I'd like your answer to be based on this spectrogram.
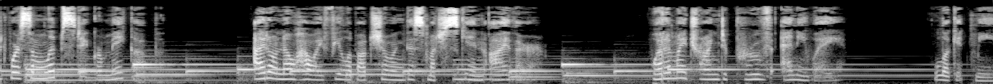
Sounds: speech, music

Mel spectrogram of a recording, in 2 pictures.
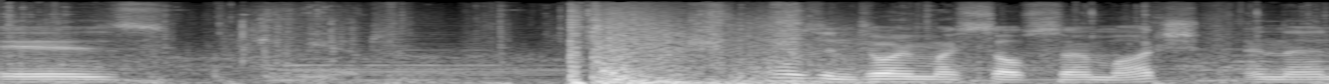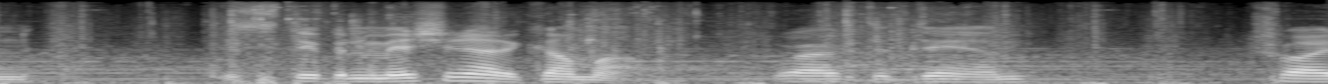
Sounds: speech

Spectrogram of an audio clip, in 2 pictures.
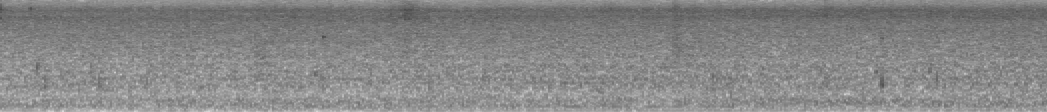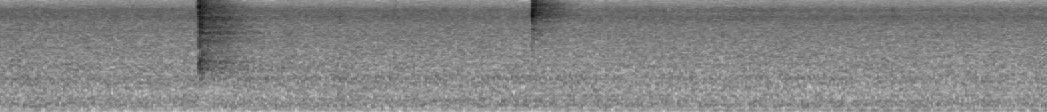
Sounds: sailing ship

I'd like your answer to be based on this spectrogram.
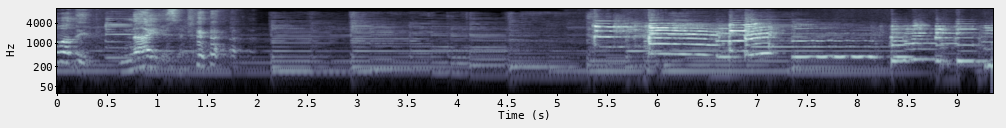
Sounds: plucked string instrument, acoustic guitar, music, guitar, speech, electric guitar, musical instrument

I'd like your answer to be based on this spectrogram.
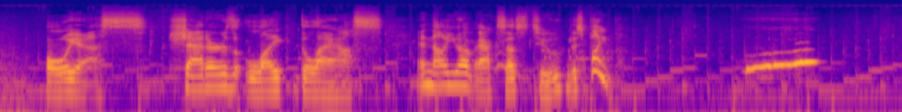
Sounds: music, speech

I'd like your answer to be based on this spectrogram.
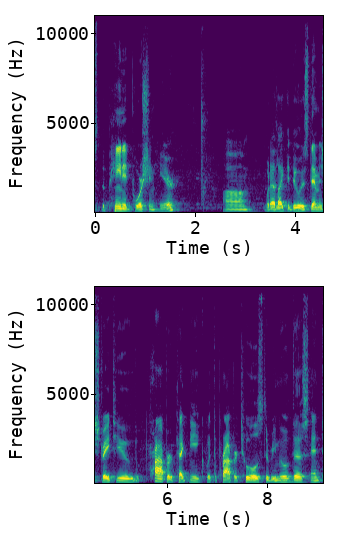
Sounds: speech

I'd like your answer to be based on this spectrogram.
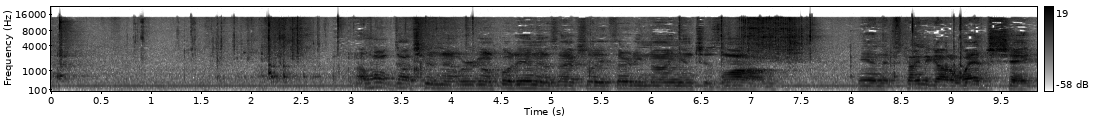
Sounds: speech

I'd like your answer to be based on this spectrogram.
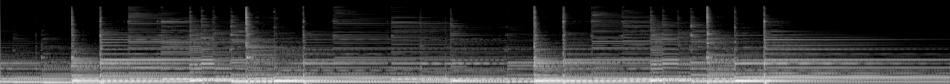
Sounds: musical instrument, plucked string instrument, acoustic guitar, strum, music

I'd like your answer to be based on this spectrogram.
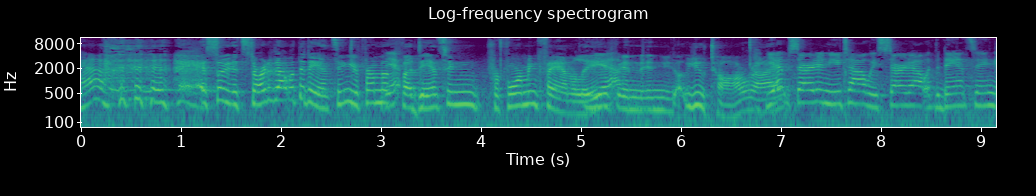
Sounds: speech

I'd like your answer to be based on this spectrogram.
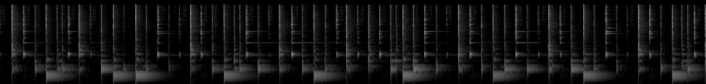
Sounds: music

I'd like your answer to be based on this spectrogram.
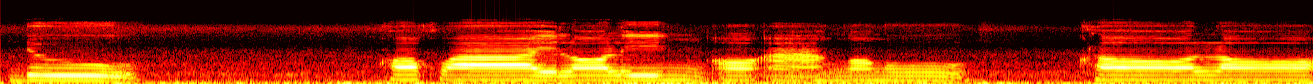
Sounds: speech

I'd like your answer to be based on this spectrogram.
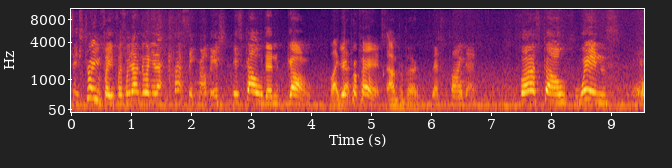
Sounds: speech, inside a small room

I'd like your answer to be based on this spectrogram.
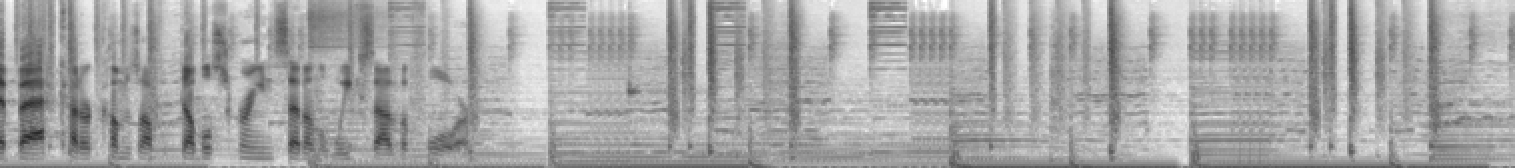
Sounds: music, speech

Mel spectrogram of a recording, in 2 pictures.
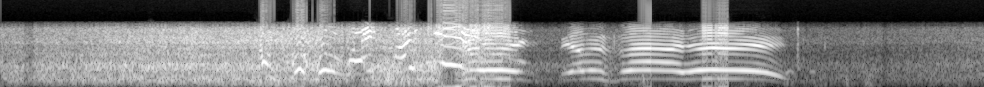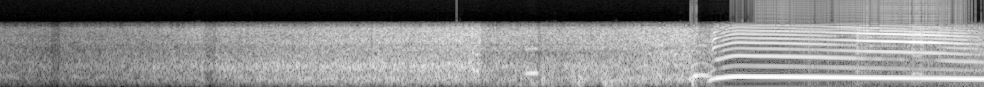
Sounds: speech

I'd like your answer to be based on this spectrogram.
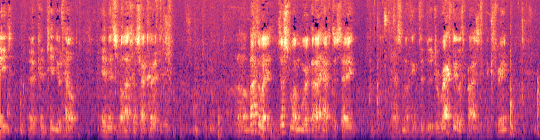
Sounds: speech, male speech

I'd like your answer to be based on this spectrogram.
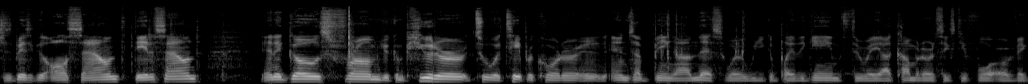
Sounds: speech

